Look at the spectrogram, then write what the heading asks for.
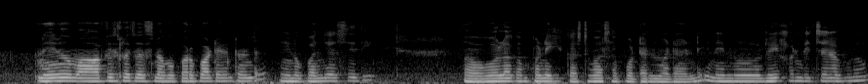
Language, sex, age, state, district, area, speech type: Telugu, male, 60+, Andhra Pradesh, Chittoor, rural, spontaneous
